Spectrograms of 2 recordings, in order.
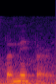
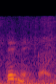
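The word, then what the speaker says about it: Bemidbar: The Sefer Reishis, Shmos, Vayikra, and Devarim, which are pronounced properly, but Bamidbar is not Bamidbar. It's Bimidbar, not Bamidbar.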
